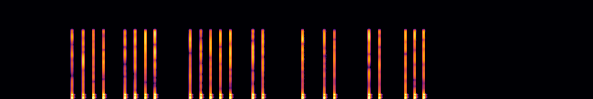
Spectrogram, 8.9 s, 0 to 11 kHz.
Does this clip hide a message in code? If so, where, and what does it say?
Yes: tap code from 1.1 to 6.4 s, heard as knocks on wood, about 7 knocks a second. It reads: TWBH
